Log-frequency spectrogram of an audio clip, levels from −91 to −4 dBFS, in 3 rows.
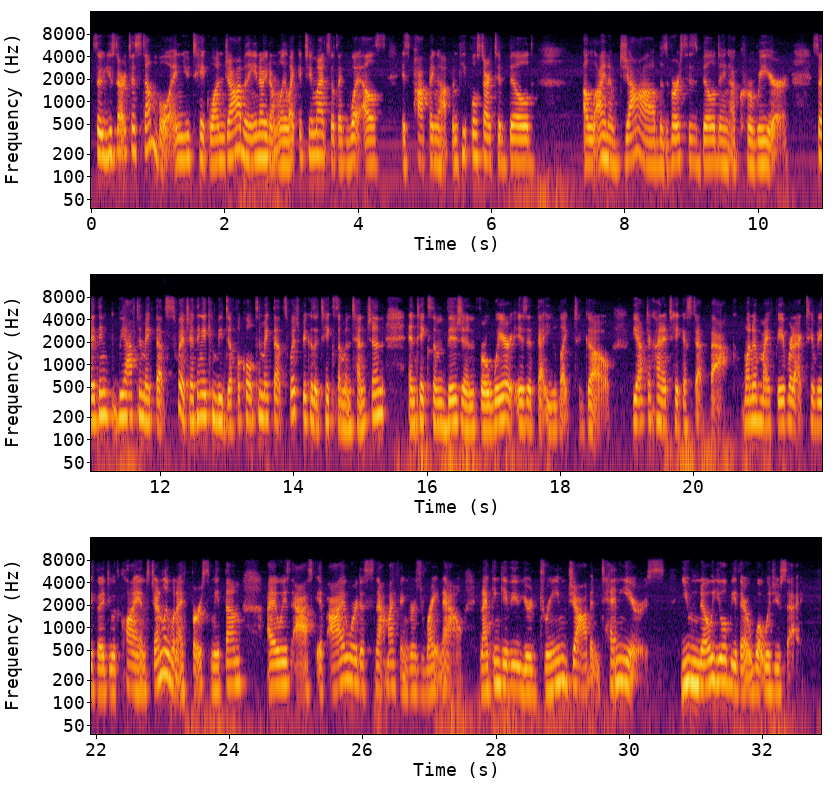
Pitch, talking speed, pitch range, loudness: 165 Hz, 245 wpm, 155-180 Hz, -20 LUFS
